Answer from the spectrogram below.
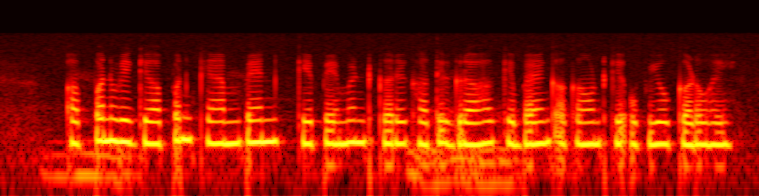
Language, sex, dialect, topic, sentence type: Magahi, female, Southern, banking, statement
